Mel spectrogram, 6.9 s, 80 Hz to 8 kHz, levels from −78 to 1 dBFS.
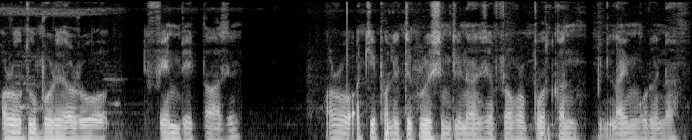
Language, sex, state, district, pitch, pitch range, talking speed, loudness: Nagamese, female, Nagaland, Kohima, 95 Hz, 90-100 Hz, 145 wpm, -18 LUFS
